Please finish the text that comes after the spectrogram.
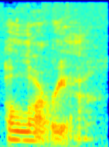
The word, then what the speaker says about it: Ellaria: what was happening, but Ellaria, or Ellie could be a nickname. It's spelled like ELL and then Aria, and not like Arya from Game of Thrones.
